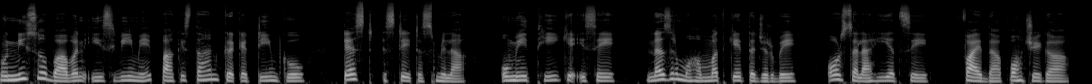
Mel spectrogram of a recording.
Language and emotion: Urdu, neutral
